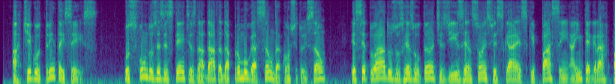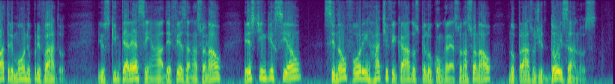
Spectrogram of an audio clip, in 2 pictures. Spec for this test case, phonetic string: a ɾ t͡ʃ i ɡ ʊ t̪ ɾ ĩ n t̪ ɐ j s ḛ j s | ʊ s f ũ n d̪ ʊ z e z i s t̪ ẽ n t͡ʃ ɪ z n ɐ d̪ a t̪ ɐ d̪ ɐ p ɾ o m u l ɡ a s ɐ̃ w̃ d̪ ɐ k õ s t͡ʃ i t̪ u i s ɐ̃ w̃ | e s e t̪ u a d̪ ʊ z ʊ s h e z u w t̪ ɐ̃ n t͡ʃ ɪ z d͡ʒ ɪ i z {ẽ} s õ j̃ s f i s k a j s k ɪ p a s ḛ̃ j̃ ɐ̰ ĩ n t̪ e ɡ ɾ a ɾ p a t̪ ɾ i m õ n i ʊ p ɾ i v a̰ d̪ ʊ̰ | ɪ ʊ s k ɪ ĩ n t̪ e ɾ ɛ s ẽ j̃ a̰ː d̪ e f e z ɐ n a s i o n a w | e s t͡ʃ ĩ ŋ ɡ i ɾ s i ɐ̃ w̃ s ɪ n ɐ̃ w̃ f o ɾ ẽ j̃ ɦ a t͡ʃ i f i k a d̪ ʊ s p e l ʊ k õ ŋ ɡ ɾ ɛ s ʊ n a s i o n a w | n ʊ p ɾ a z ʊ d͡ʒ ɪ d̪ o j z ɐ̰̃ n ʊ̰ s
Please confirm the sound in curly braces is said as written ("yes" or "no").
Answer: yes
